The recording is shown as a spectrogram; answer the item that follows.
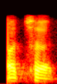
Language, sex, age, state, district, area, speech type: Hindi, male, 30-45, Uttar Pradesh, Chandauli, rural, conversation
